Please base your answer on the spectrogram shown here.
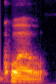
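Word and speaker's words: Qao: Yeah, for anyone keeping notes, Co is spelled Q-A-O. Tyrion Quo.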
